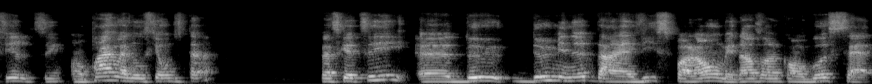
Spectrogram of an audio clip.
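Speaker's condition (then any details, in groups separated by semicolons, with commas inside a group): Stuttering; genetic and neurological; stutters in daily life, partial control keeps spontaneity, full control would need changed voice; repeated words, prolonged sounds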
